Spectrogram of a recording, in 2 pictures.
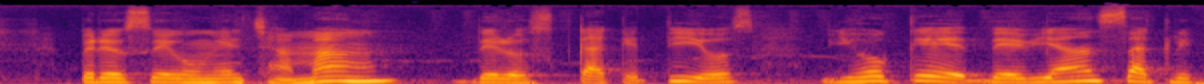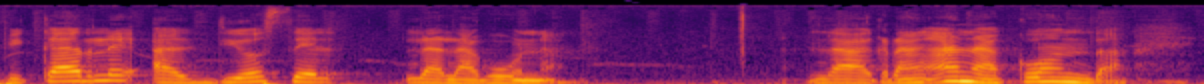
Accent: Venezuela; así somos los venezolanos, ¿qué vamos a hacer?

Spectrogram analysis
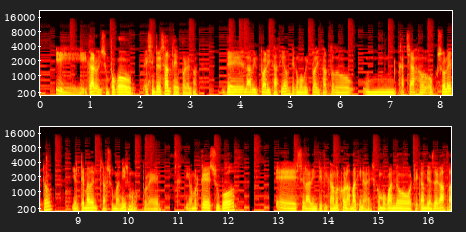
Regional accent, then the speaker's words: Salamanca, Castile and León, Spain; Que yo soy de Salamanca, ¿eh? De San José, del barrio de San José.

